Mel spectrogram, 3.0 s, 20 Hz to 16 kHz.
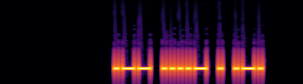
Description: Morse code, heard as a keyed tone, about 30 wpm, 700 Hz. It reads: W4ER
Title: Easy Call Signs - 30wpm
